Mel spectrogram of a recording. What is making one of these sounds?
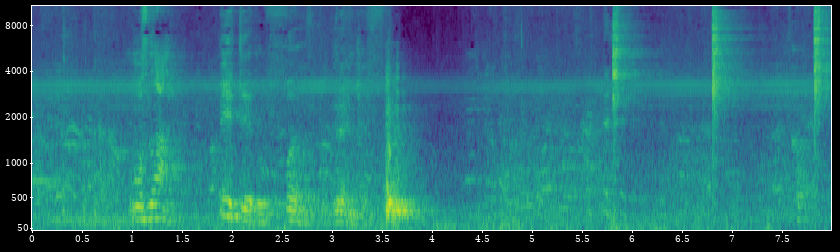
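Drums are struck with sharp hits and cymbal crashes.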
